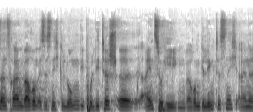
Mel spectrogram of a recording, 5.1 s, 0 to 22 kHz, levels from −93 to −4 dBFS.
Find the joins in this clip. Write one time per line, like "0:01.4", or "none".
0:02.3

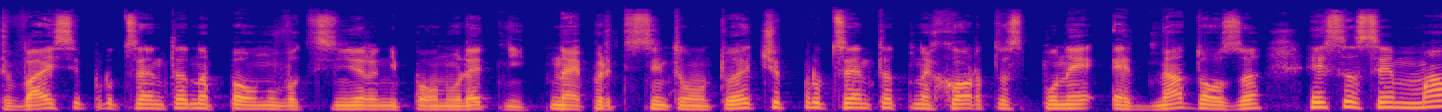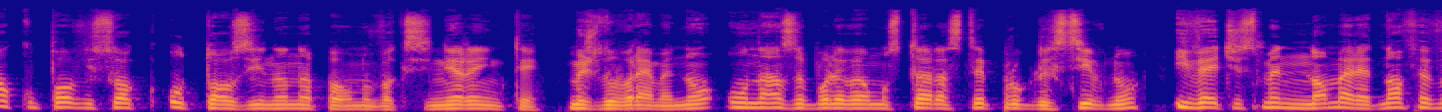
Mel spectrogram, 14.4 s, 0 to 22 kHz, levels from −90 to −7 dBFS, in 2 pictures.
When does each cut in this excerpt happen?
0:02.7
0:09.9

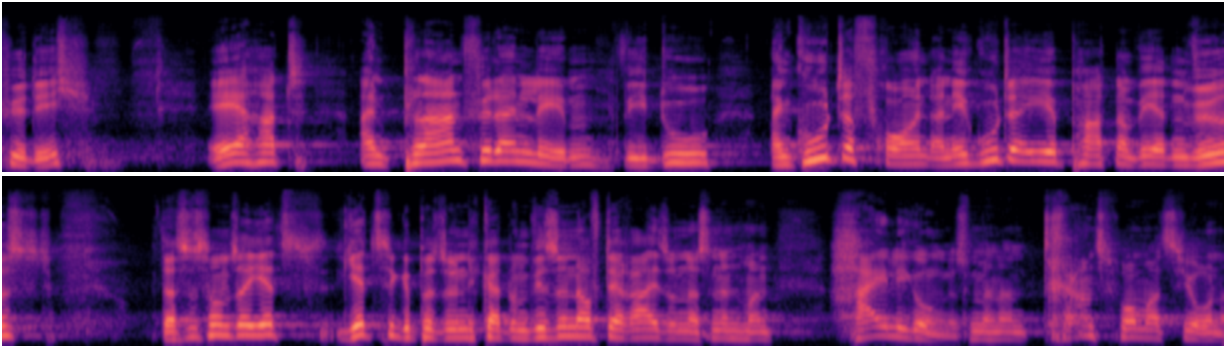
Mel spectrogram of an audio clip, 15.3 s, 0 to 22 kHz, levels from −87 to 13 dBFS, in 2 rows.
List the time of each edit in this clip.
0:08.6

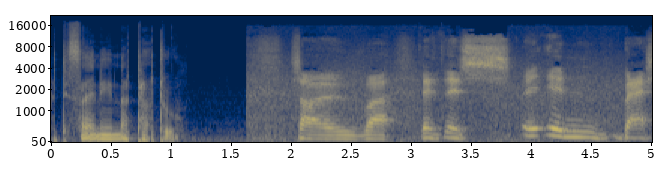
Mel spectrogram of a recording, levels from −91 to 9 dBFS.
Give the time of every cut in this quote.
none

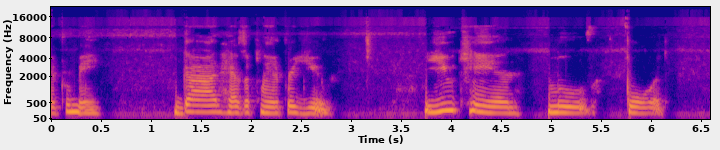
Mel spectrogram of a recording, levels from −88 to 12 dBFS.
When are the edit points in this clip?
none

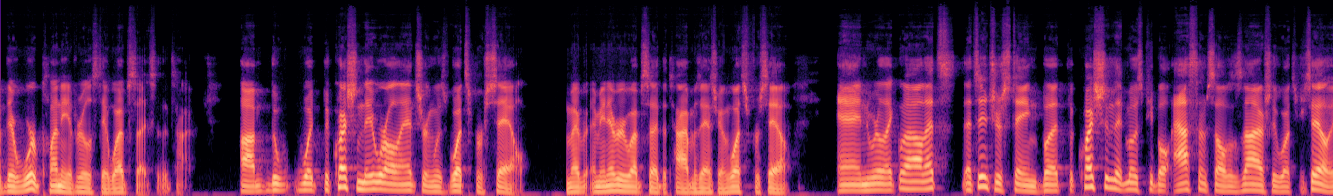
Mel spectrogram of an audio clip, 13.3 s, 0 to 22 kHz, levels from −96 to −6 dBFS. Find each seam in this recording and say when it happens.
0:05.7

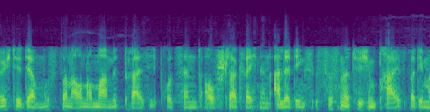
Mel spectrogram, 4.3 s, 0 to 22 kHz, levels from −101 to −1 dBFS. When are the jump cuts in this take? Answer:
0:02.7

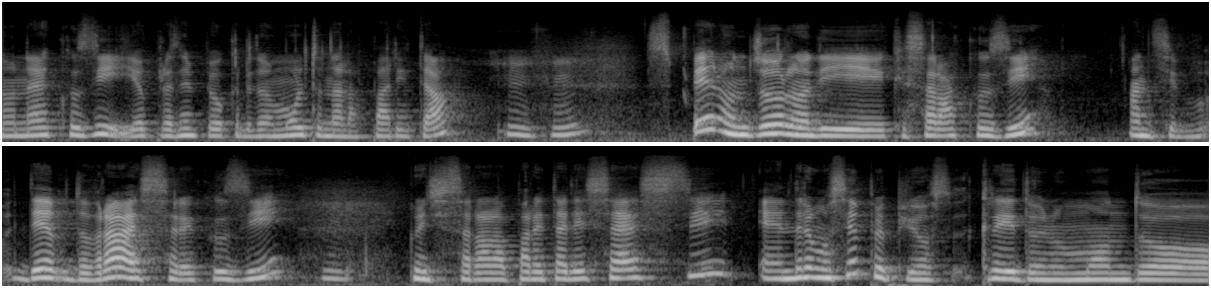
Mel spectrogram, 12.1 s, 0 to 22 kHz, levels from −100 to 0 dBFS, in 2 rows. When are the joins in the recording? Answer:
none

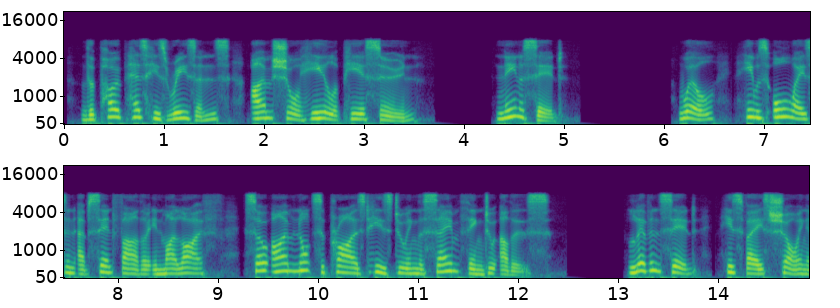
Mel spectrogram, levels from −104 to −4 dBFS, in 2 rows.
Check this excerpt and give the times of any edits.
none

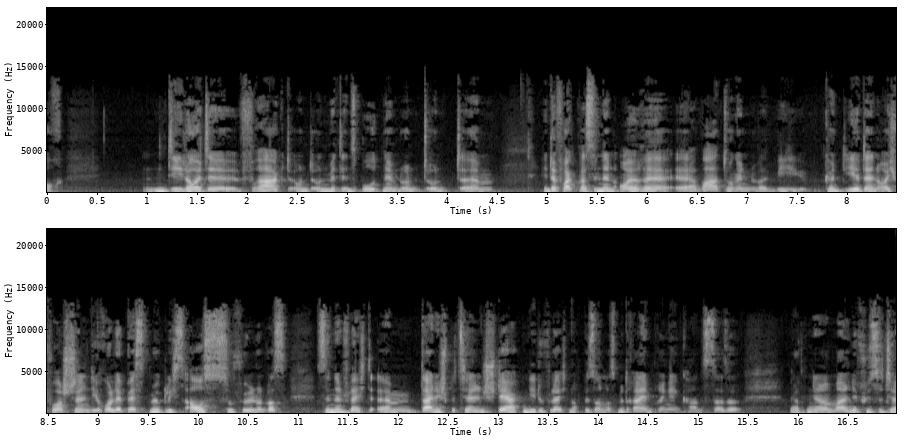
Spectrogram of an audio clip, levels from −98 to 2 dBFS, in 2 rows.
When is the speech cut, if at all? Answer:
none

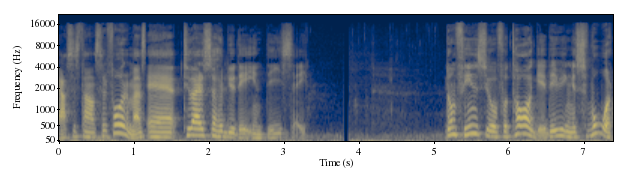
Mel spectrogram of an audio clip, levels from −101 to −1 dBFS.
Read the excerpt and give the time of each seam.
0:01.1
0:05.1

